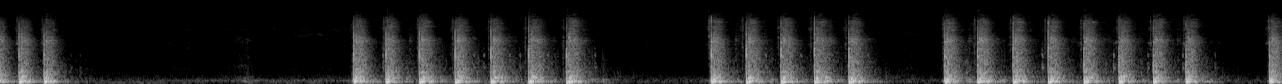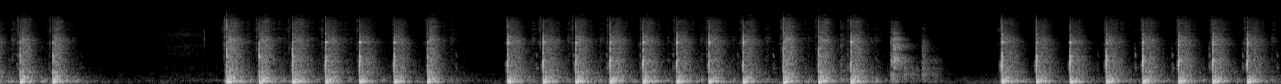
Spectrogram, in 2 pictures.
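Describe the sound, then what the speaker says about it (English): A rubber mallet taps a seal into place on a Polaris XP 1000 front differential, delivering rapid bursts of sharp, close knocks in groups of about six to ten, separated by short pauses. "rubber hammer."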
